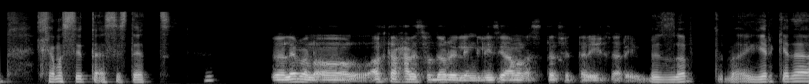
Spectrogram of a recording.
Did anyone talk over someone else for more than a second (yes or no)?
no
